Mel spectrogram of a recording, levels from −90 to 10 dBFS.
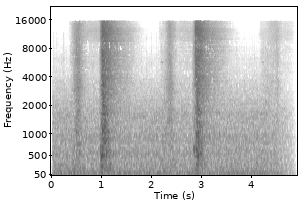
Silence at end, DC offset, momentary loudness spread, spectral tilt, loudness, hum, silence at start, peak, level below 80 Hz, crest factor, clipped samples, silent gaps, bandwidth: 0.2 s; under 0.1%; 23 LU; -1 dB/octave; -22 LUFS; 60 Hz at -50 dBFS; 0 s; -4 dBFS; -46 dBFS; 24 dB; under 0.1%; none; 15.5 kHz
